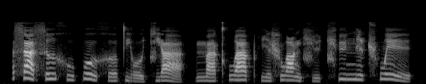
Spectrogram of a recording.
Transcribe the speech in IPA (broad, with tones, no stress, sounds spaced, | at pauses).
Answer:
s ä˥˩ s ɹ̩˥ x u˧˥ p o˥˩ ʊ̯ x ɤ˧˥ t̪ j o˨˩ ʊ̯ t͡ɕ j ä˥˩ | m ä˧˥ kʰ w ä˥ pʰ i˧˥ ʂ w ɑ˥˩ ŋ ɕ y˨˩ t͡ɕʰ y˥ n̪ i˥˧ ʈ͡ʂʰ w e˥˩ ɪ̯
